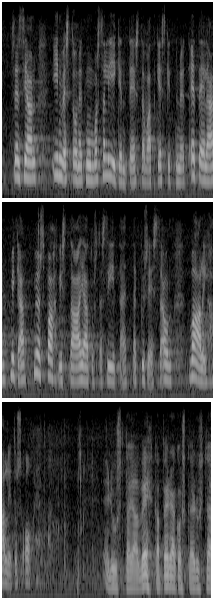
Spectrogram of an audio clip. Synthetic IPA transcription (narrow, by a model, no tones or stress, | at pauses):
sensiɑːninʋest̪oinːet̪muːmːuɑsːɑliːkent̪eːst̪æoʋɑt̪keskit̪ːyneːt̪et̪elæːnmikæmyøsʋɑhʋist̪ɑːɑjɑt̪ust̪ɑsiːt̪æet̪ːækysḛˑsːæ̰onʋɑːlihːɑlːit̪usohjelmɑ | edust̪ɑjɑʋehkɑperækoskɑedust̪ɑjɑ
